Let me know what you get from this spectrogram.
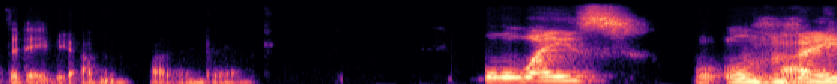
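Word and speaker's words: Alvvays: Or always. Correct. Yeah, it's pronounced always, but that's correct.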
